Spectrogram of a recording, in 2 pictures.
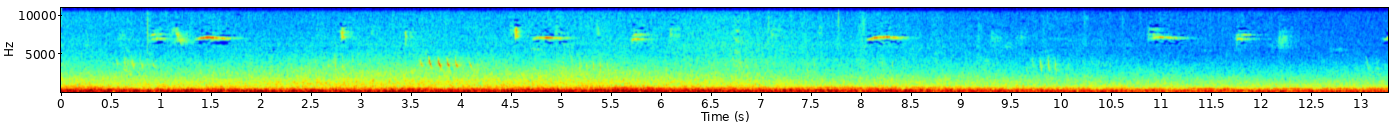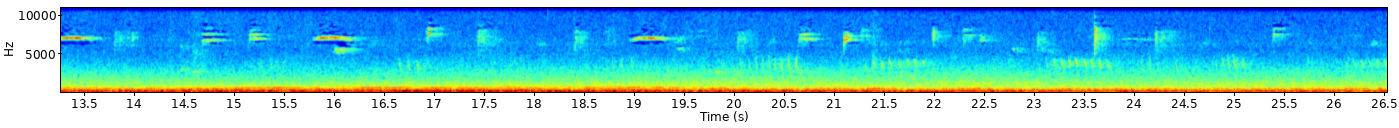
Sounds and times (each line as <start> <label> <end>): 0.0 storm of wind 26.5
